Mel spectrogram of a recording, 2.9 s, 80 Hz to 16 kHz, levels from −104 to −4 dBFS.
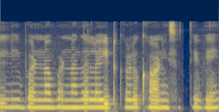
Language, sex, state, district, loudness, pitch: Kannada, female, Karnataka, Belgaum, -15 LUFS, 125 Hz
